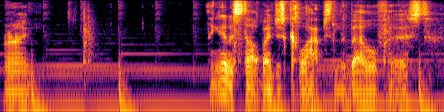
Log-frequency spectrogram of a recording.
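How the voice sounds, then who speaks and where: Deep-voiced man, slightly croaky throat. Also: measured pace. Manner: relaxed, thinking aloud with fillers and restarts. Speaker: 3D artist streaming a tutorial. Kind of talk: casual live-stream tutorial chat. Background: soft background music.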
